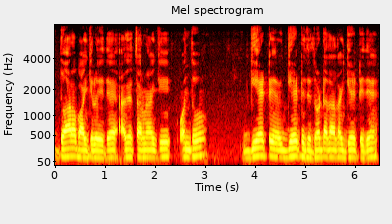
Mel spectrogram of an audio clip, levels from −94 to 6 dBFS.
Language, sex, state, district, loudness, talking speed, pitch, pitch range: Kannada, male, Karnataka, Koppal, -16 LUFS, 110 wpm, 115 Hz, 110-120 Hz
